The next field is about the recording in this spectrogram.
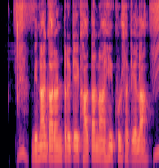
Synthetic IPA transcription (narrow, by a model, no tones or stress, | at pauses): bɪnaɡaːɾəɳʈəɾkekʰaːt̪anaɦikʰuːlsɐkeːlaː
